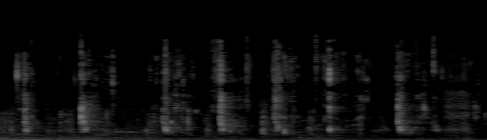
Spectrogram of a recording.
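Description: Faint chewing of a mouthful of shrimp, sausage and rice, with a few soft clicks scattered through.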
